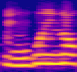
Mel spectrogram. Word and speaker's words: pingüino: El término pingüino contiene un diptongo. Pingüino. ¿Habrá diptongo? Sí, porque pingüino, tú vas a pronunciar aquí, la U suena, y si suena, se forma diptongo.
